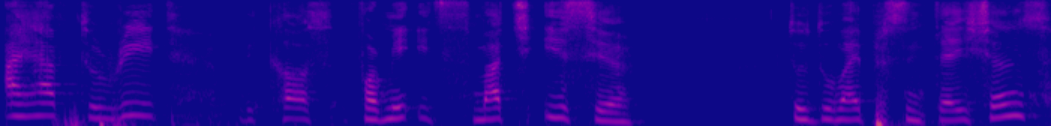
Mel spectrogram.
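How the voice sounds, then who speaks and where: A medium-pitched woman with a Spanish accent, at a very slow pace with long, frequent pauses. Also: ordinary pitch variation. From Spain, Madrid. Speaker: mental health advocacy organization president. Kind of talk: conference presentation read from notes. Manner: halting, hesitant.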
